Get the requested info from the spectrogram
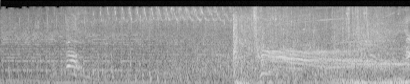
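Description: Sound effects of an aircraft arriving overhead: a low rumble that swells, with a heavy boom a little over two seconds in.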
